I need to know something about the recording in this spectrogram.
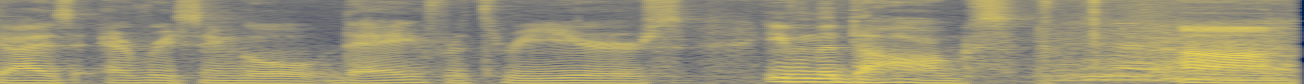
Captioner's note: laughter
